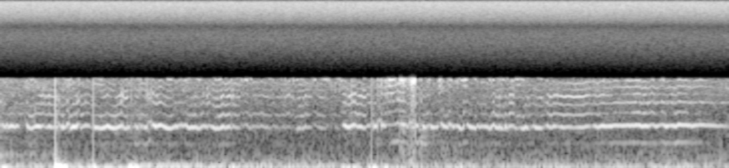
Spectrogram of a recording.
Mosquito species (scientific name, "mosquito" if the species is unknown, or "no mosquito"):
mosquito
